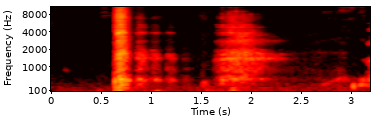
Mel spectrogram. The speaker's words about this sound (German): Ich gähn dann mal ins Mikro. Ja, ich musste mich, ich musste gerade an mich halten, nicht auch ins Mikro zu gähnen.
